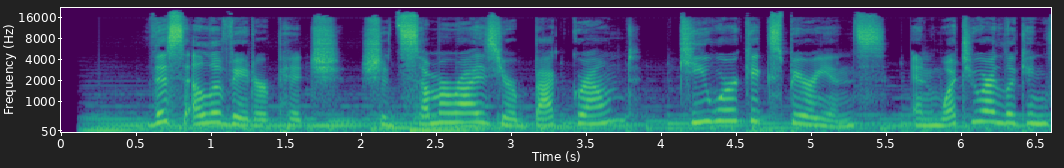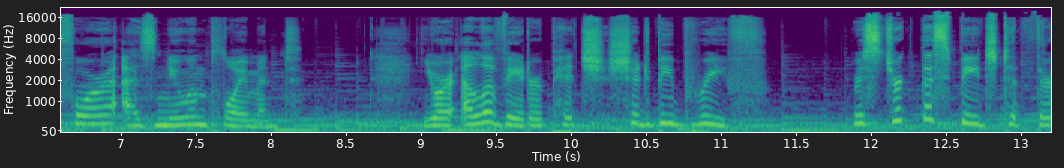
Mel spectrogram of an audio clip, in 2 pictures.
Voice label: E-Learning ENG

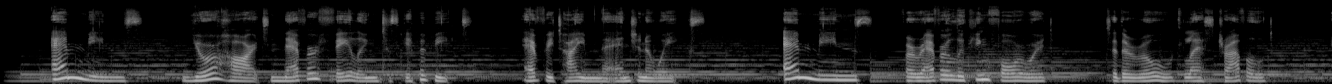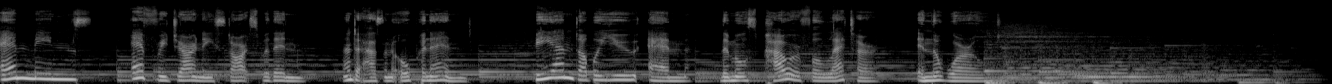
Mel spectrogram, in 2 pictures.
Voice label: Commercial; BMW

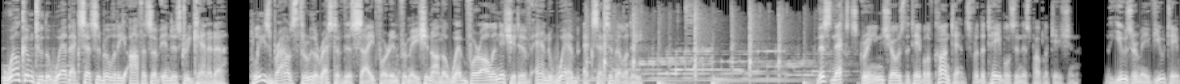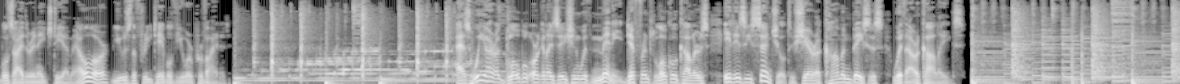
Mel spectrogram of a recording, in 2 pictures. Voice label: Narration

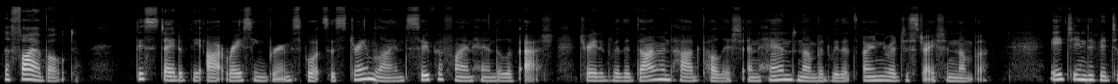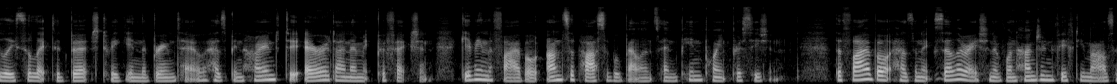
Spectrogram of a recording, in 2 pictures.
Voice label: Accent

